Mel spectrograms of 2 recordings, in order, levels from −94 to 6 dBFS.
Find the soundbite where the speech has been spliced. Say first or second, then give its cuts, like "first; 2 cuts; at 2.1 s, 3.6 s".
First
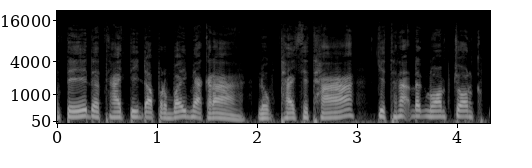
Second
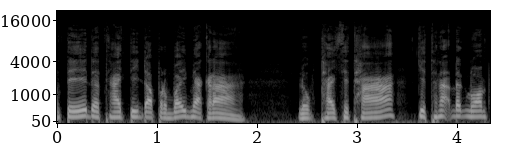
first; 1 cut; at 1.9 s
